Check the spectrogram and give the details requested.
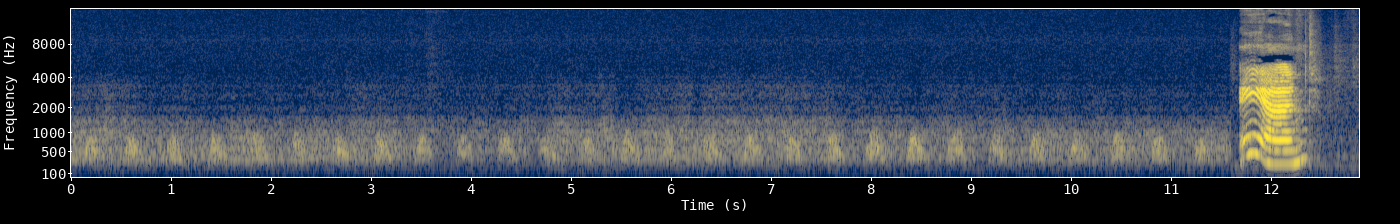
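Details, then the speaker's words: Fetal heartbeat on Doppler at a 16-week prenatal checkup, 16 weeks 2 days pregnant: rapid, regular whooshing at about 145 beats a minute, within the normal range. "we just got back from our 16 week checkup even though I'm 16 weeks 2 days they just do it within that week and we got to find that our first of all we saw the heartbeat or we got to hear the heartbeat and we got a clip of that"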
